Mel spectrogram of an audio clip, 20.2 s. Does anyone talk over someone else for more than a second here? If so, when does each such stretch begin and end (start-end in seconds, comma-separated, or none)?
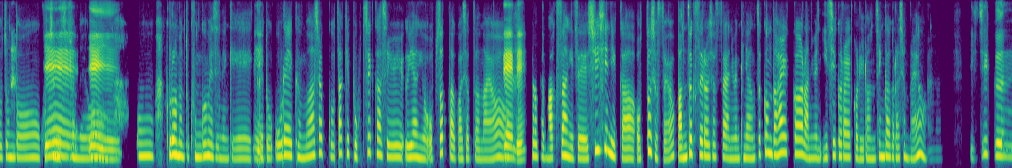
0.9-2.2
